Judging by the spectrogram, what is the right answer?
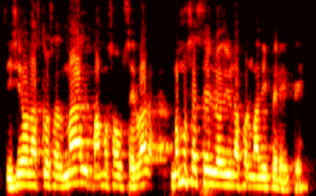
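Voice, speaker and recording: Echoey, higher-voiced preaching pastor. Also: male voice, fast talker. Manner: lively preaching, addresses congregation directly with questions. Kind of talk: sermon. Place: church hall; Spain. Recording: echoey church hall.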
